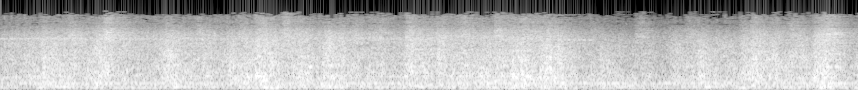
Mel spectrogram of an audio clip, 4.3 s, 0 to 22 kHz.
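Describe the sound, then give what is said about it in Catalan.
Loud, continuous rattling and grinding of a track machine loosening old wooden railway sleepers from 1985 so they can be pulled out and replaced with concrete ones; a dense, steady mechanical roar with no voices. “Ara, per exemple, el que estem sentint és com estan començant a afluixar els i les travesses, perquè quan la màquina pugui començar a treballar, ja les trobi fluixes, es pugui obrir el forat i començar a canviar.”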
